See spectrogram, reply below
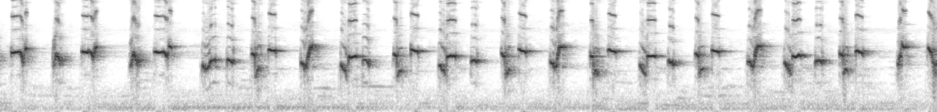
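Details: Sooty-headed bulbul singing, played as a lure to trigger song in other bulbuls; rapid, chattering whistled notes follow one another continuously, with a faint low hum beneath.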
